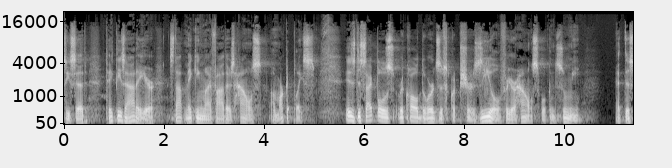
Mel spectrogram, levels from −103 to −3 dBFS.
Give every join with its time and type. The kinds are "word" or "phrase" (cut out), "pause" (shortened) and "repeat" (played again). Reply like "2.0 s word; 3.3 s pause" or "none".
none

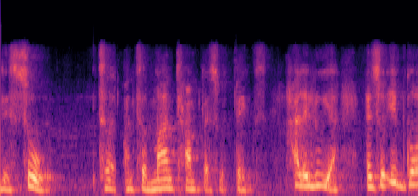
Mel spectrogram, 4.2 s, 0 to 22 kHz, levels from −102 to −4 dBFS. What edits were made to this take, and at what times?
1.1 s word; 2.8 s pause

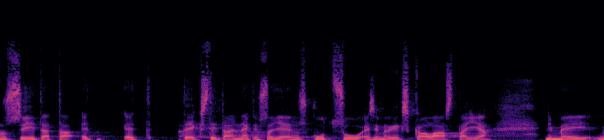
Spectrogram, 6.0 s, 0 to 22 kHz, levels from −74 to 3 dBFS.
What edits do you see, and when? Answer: 1.8 s word; 2.5 s word

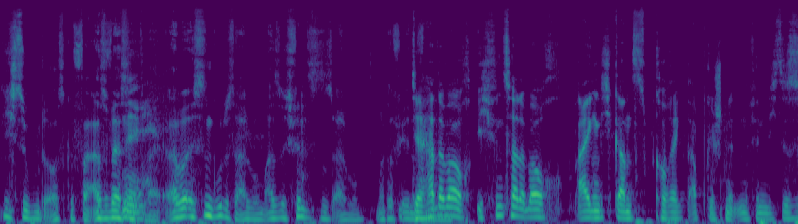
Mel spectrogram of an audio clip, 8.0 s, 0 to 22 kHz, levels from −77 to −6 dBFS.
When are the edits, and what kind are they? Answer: 3.3 s word; 3.9 s word; 4.7 s word; 5.7 s pause

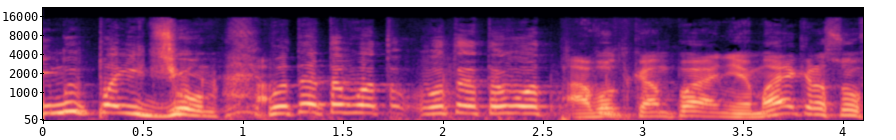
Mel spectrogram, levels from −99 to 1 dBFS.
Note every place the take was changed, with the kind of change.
none

